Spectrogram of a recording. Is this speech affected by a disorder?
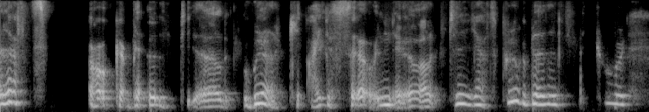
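Yes: generalized dystonia.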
